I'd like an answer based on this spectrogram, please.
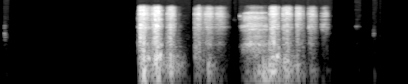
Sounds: Sniff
